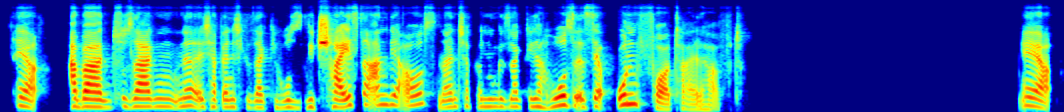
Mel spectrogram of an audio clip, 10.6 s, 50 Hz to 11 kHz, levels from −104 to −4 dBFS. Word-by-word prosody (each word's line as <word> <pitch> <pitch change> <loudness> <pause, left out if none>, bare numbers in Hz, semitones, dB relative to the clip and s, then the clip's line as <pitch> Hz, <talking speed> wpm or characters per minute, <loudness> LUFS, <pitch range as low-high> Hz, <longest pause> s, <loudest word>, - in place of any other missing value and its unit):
Ja, 225 -5 -1 0.3
aber 220 -3 +5
zu 230 +4 -10
sagen 220 -1 0
ne, 235 -2 -3
ich 215 - -8
habe 205 - -7
ja 205 - -3
nicht 210 0 -10
gesagt 190 -1 -8
die 195 - -16
Hose 190 -1 -10
sieht 210 +1 -3
scheiße 245 +6 +7
an 275 +1 -1
dir 270 -2 -5
aus. 295 +3 -4
Nein, 205 +3 -7
ich - - -8
habe 230 - -11
ja - - -10
nur 220 0 -9
gesagt, 215 -1 -10
diese 220 -4 -7
Hose 255 +3 +1
ist 205 - -5
sehr 225 - -2
unvorteilhaft. 285 +3 -3 2.8
Ja. 240 -3 +1
220 Hz, 165 wpm, -20 LUFS, 205-240 Hz, 2.8 s, scheiße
